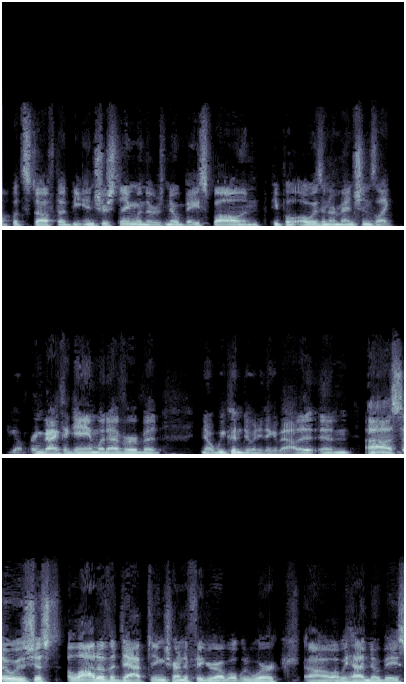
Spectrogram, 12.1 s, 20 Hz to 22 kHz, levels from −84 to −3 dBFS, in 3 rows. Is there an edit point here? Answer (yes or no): yes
